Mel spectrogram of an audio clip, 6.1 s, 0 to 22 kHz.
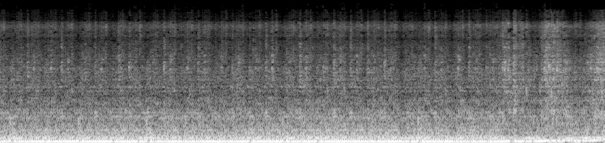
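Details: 1959 Plymouth Fury V8 running after new fuel pump and upgraded oil filter housing seals fixed the oil leak: deep steady even rumble, responsive, no knocks or ticks, slightly smoky; runs good.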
